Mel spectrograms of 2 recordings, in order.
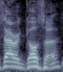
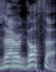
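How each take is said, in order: First: It is said with an English pronunciation. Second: It is said with a Spanish pronunciation. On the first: "you don't say Zaragoza" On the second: "in the same way that you say Barcelona"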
